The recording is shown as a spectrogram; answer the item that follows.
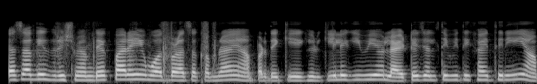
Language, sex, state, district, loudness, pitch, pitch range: Hindi, female, Chhattisgarh, Kabirdham, -17 LUFS, 205 Hz, 195-215 Hz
